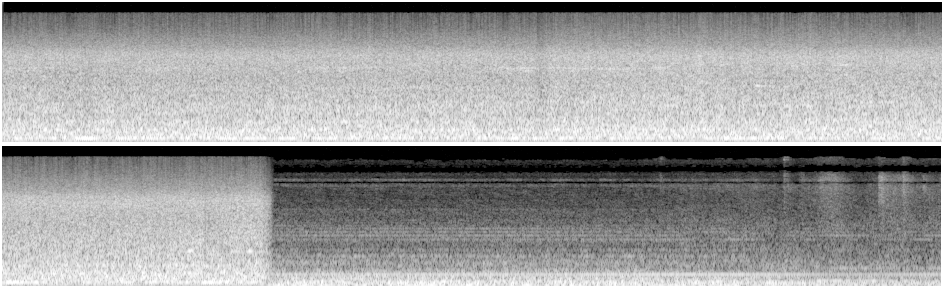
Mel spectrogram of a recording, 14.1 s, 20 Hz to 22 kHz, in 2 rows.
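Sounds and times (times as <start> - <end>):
ventilation rushing hiss: 0.0 - 9.1
quieter hum: 0.0 - 14.0
ship machinery low drone: 0.0 - 14.0.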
